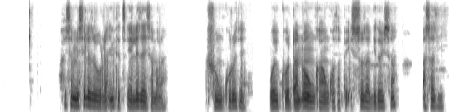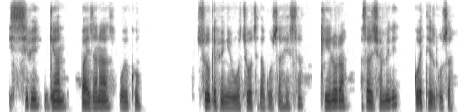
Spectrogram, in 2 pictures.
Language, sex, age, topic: Gamo, male, 25-35, agriculture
